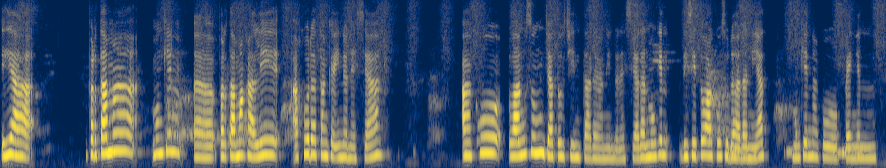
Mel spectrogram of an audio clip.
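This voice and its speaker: Pausing long and often, a woman talks with ordinary pitch variation. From Finland. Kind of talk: casual chat.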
